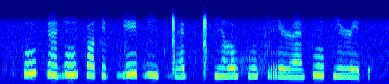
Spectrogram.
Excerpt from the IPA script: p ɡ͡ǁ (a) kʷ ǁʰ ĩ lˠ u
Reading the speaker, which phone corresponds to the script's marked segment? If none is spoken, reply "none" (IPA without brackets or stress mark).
æ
